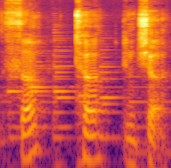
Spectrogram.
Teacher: saying the English sounds th T and CH you'll notice that your tongue starts all the way up on your teeth and moves farther and farther back in your mouth as you go from th to Cha · your tongue starts all the way up on your teeth and moves farther and farther back in your mouth as you go from th to ch. These different places you put your tongue are called places of articulation, and they can kind of change the acoustics of the sound of your tongue touching the top of your mouth.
